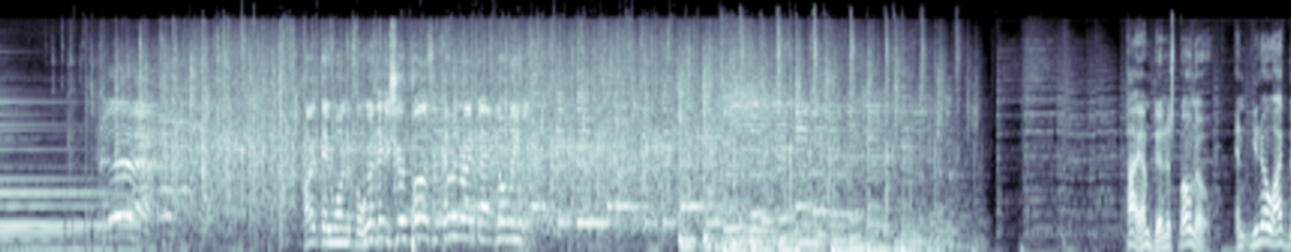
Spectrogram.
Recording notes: Live at the SouthPoint Casino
